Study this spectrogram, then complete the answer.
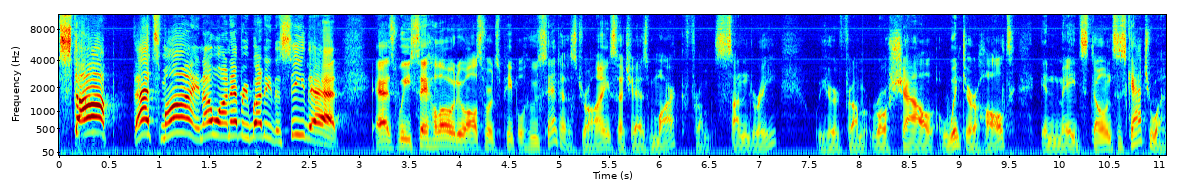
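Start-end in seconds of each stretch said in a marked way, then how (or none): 0.0-2.9 high, loud, excited yell. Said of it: "just yell out".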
